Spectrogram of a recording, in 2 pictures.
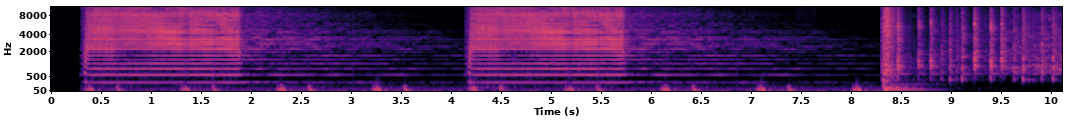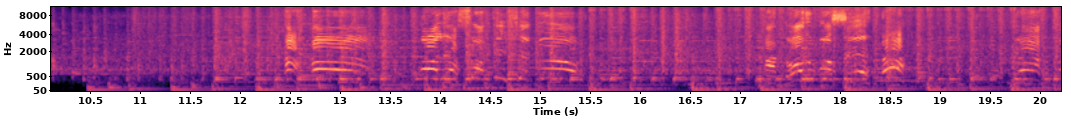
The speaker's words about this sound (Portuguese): Logo depois da vinheta. Solta a vinheta aí pra gente.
